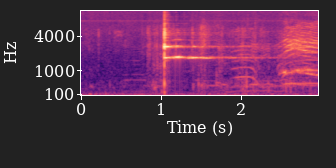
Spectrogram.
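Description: A baseball bat strikes a ball with a sharp, ringing crack.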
